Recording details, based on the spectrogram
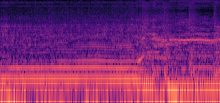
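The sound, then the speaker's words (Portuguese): A voice imitates distorted, buzzing car-stereo bass with a steady, raspy low drone for over a second, then bends and drops in pitch before sputtering out. Fairly loud, with no other sounds. “Quando o grave faz...”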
